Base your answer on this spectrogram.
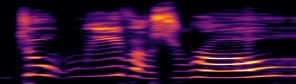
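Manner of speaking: grating, high, loud, annoying cartoon elephant voice. Doing an impression of the annoying elephant from Barbie and the Island Princess. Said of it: "What other Barbie impressions can I?".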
